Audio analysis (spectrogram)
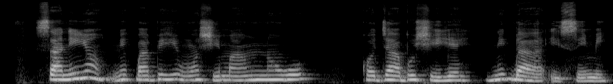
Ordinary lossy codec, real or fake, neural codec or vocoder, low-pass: none; fake; vocoder, 48 kHz, 128 mel bands, Vocos; 19.8 kHz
